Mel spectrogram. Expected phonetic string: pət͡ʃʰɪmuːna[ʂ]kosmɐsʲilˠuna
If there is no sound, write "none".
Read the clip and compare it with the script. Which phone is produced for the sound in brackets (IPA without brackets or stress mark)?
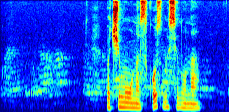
s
